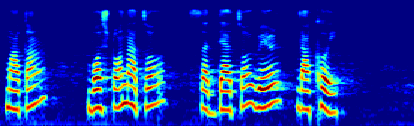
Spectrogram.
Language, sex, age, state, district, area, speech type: Goan Konkani, female, 18-30, Goa, Canacona, rural, read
